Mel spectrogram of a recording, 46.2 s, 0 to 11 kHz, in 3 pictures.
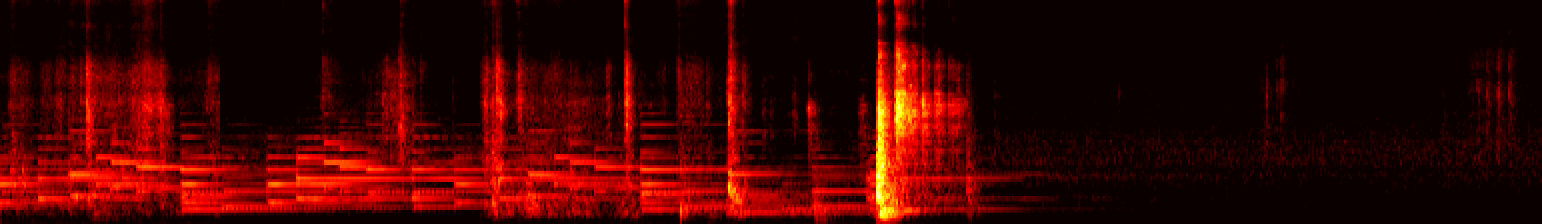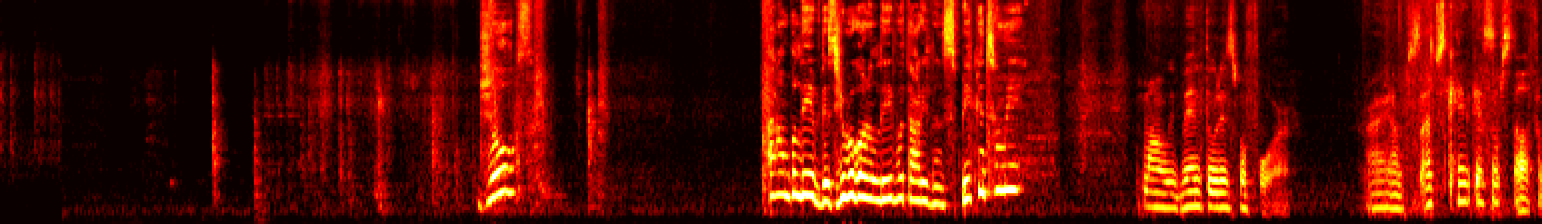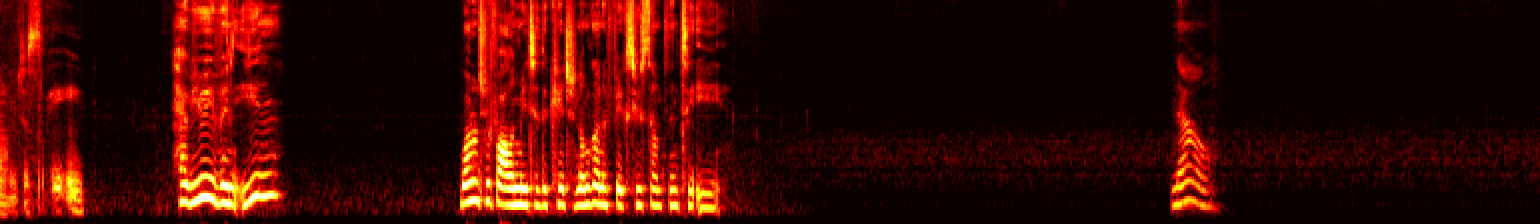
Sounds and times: Inside, small room: 0:00.0 - 0:46.2
Speech: 0:20.2 - 0:20.9, 0:23.1 - 0:25.8, 0:26.8 - 0:28.4, 0:29.1 - 0:31.7, 0:32.6 - 0:33.7, 0:35.4 - 0:38.2, 0:42.6 - 0:43.1.

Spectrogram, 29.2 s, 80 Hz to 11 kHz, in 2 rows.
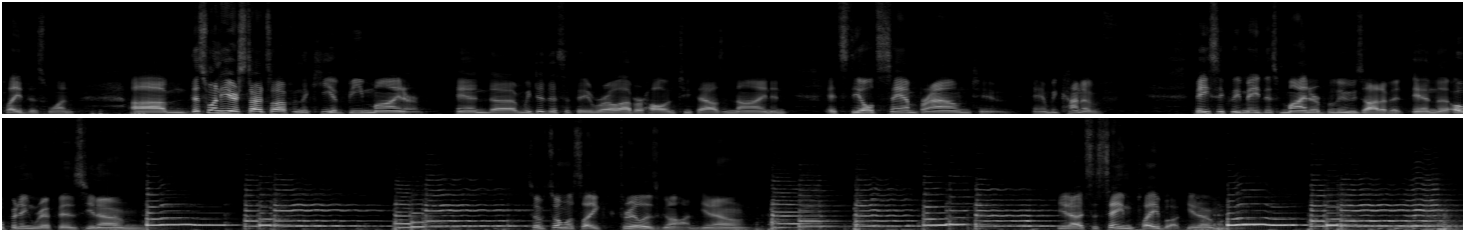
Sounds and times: Speech: 0:00.0 - 0:00.7, 0:01.3 - 0:11.1, 0:11.9 - 0:16.1, 0:19.9 - 0:22.1, 0:25.2 - 0:26.9.

